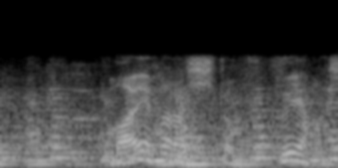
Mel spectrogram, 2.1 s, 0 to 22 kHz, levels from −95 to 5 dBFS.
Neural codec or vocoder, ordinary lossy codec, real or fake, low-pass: none; Opus, 16 kbps; real; 5.4 kHz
